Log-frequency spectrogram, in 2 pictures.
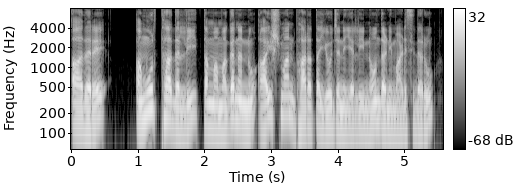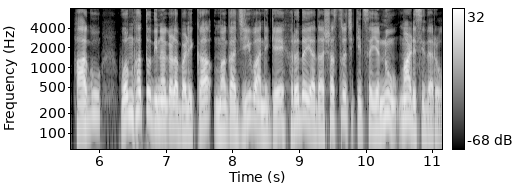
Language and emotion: Kannada, neutral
